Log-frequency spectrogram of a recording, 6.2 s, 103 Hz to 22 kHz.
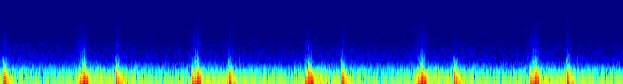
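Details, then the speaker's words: Simulated fetal heartbeat from a Hindi TV drama prenatal scan scene, heard through a stethoscope: steady paired low thumps at about 53 beats a minute; the father remarks it is beating very fast; doctor says heartbeat fine. "ये तो बहुत तेज धड़क रहा है। शवनी, शवनी, शवनी, हमारा बच्चा, हम दोनों का बच्चा धड़क रहा है।"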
